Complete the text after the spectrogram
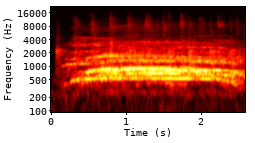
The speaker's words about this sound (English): Make some noise if you're Team Brown Sugar.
